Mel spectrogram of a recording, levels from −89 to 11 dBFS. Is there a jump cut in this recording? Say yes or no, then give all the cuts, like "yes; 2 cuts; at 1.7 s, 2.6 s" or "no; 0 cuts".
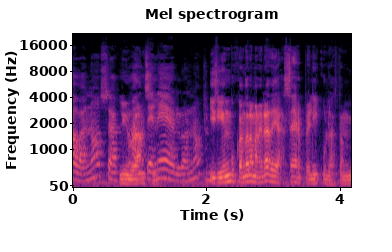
yes; 1 cut; at 2.0 s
